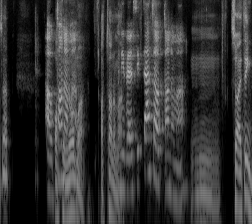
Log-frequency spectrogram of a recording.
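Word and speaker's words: Autònoma: you went to Barcelona, Universitat how do you pronounce that? Autónoma.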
